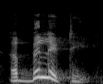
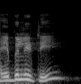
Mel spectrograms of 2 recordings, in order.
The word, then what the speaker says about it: ability: So, the right way of pronouncing this word is ability, not ability. When you say ability, the stress is on the first syllable, but it is ability.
